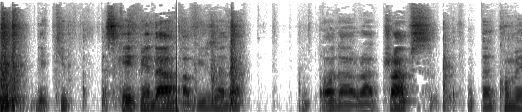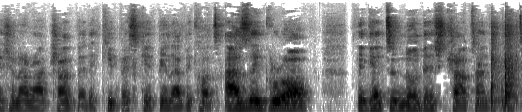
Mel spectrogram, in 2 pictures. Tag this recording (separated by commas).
Speech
